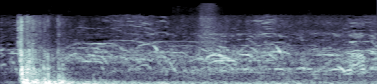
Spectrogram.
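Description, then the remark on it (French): A few sharp, loud bursts of gunfire crack out at the start, followed by a large crowd of Gazans shouting and calling out continuously as they move north along the Al-Rashid coastal road toward Gaza City under fire. The video was published by the official Palestinian news agency Wafa. “On y voit la foule qui se dirige vers le nord, visée par des tirs.”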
